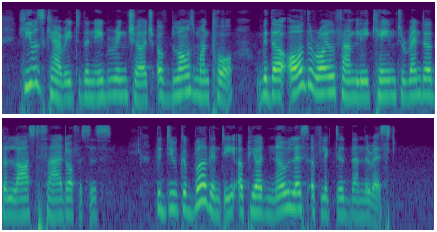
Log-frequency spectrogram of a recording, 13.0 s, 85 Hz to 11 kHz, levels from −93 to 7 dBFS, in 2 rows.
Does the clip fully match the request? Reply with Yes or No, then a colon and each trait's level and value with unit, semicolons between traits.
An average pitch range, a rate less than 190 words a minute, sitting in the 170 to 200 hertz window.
Yes: average, 3.0 semitones; average, 150 wpm; medium, 185 Hz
